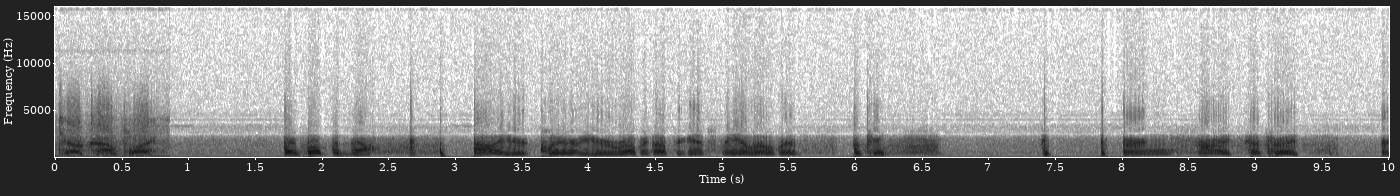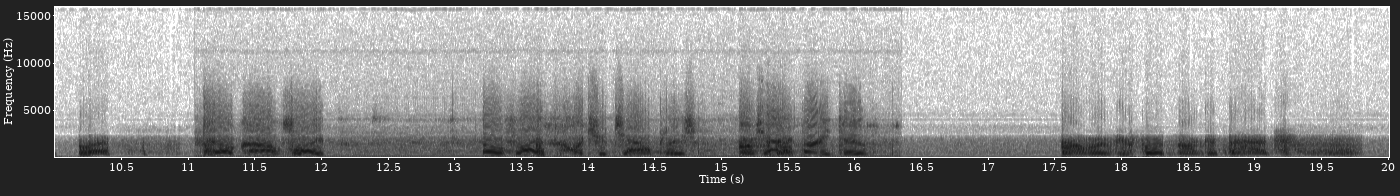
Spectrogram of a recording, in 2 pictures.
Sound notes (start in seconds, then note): 0.1 mission Control Audio; 10.9 mission Control Audio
